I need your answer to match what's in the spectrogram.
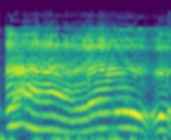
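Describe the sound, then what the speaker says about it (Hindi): A baby cries in a continuous, wavering high-pitched wail that rises and dips, loud and close, with a brief falter near the end. "अरे, लग रहा है कोई बच्चा रो रहा"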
